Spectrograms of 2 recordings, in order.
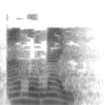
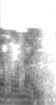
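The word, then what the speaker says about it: Adonai: ese no lo pronunciamos como está, porque se pronuncia de otra manera. ¿Cómo se pronuncia? Vean, aquí arriba, Amonai. Así se pronuncia. No se pronuncia como está escrito acá, si se pronuncia Amonai.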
